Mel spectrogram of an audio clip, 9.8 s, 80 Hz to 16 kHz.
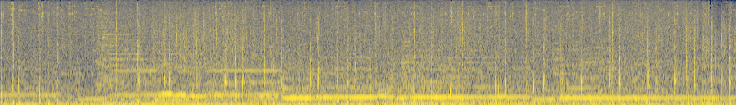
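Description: A horse gallops in the Witcher 3 video game with steady, continuous clip-clop hoofbeats, overlaid by a sustained musical tone throughout.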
